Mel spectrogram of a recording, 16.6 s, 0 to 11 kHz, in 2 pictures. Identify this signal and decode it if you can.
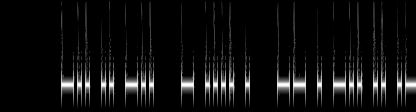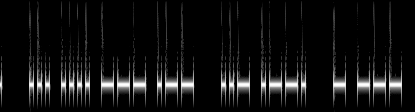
Morse code, heard as a keyed tone, about 15 wpm, 700 Hz. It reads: DID THE MEDIA SHOW UP TO
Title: Sentences from Top 1000 Words - Review Part 4 - 15wpm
